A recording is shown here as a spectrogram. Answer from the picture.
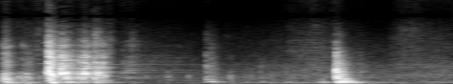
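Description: Wooden frame battens being picked up and handled: a short clatter of timber knocking together about a quarter second in, a lighter knock about a second in, then a sharp knock near the end.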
